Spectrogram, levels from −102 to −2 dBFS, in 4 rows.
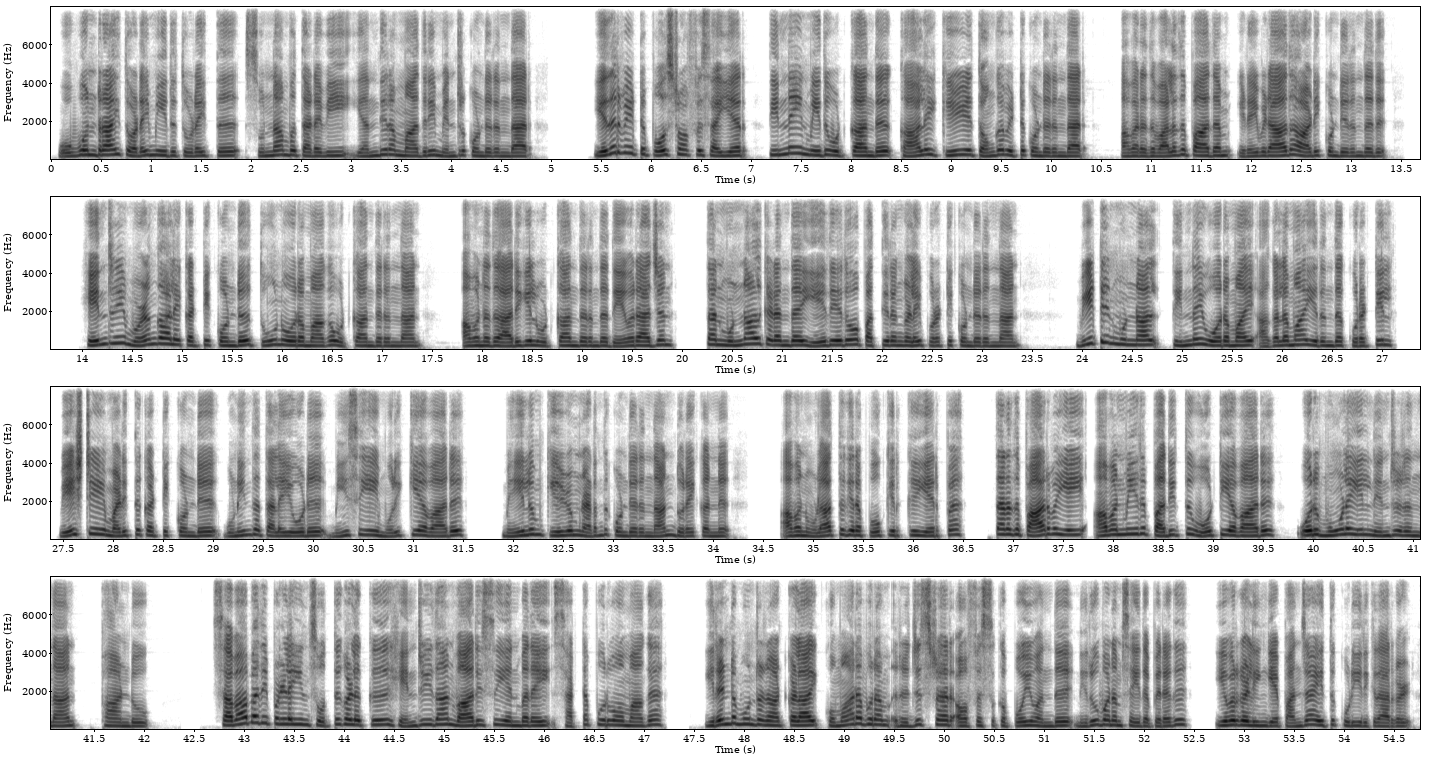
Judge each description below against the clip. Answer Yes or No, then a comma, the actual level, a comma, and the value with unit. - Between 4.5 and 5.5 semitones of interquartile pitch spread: No, average, 3.7 semitones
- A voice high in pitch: Yes, high, 215 Hz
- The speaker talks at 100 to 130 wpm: Yes, average, 105 wpm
